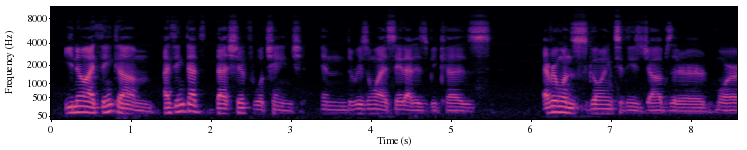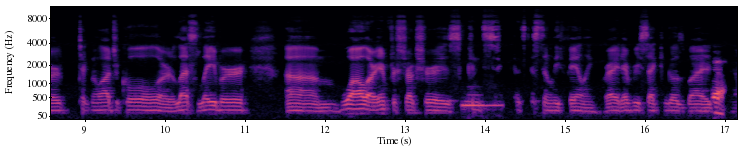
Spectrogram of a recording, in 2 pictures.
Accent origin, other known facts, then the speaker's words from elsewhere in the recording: Las Vegas, Nevada, United States; That's where I grew up in Vegas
